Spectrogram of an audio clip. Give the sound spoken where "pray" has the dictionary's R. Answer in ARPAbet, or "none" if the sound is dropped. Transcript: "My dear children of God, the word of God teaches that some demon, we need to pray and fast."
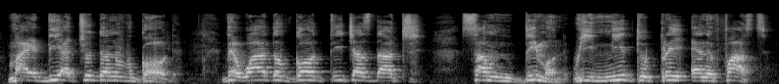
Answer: R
